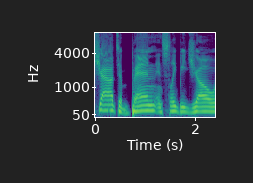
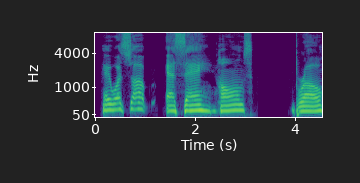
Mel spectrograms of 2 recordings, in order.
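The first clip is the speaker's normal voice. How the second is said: speaking at a higher pitch; 3 semitones higher than usual. Retelling how friends from California greeted: imitating Chicano friends. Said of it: "I would call 'em Chicanos".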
